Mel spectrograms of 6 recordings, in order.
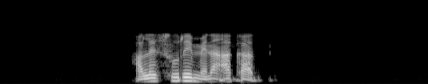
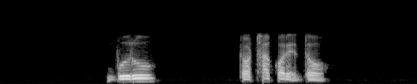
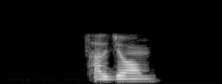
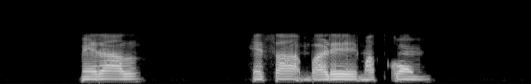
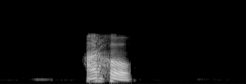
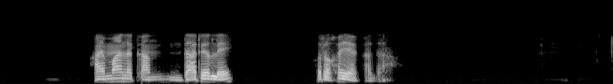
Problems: none marked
